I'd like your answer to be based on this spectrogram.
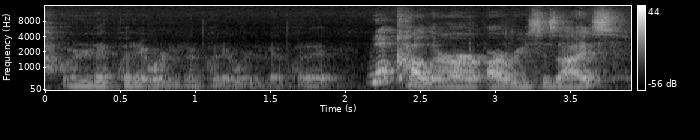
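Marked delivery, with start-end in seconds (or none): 0.1-2.0 quick hushed mutter, fading to a near whisper; muttering to self. Real, not acted. Host hunting for her notes, muttering to herself. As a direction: talk under your breath while searching, quicker and softer.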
